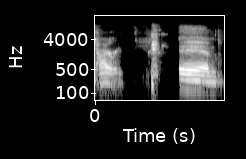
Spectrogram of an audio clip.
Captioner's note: laughs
